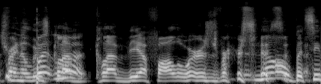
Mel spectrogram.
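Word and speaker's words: Klavdia: Well, cuz people think Claudia Claudia, you know, but it's Clavia.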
